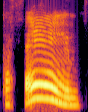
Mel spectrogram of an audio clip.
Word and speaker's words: café: Aí sim, quando termina em E, com acento gráfico, nós não substituímos a pronúncia, tá? Então é forte. Café, cadê? Tem um E aí bem claro, tá?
